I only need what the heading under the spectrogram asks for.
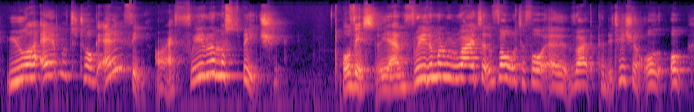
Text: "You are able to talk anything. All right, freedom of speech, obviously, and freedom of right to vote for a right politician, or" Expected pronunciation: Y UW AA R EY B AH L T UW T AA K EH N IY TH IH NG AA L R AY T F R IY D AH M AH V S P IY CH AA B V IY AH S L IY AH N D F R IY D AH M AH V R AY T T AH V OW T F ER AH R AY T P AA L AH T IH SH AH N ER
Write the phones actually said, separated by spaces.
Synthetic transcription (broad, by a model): Y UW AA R EY B AH L T UW T AA K EH N IY TH IH NG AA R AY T F R IY D AH M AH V S P IY CH AA B V IY AH S L IY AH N F R IY D AH M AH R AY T T AH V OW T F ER AH R AY T P AA L AH T IH SH AH N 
